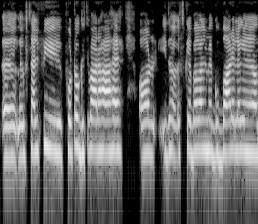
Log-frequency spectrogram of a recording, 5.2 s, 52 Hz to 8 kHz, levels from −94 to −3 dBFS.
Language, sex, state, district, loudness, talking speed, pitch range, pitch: Hindi, male, Bihar, Samastipur, -17 LUFS, 160 wpm, 250-265 Hz, 260 Hz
